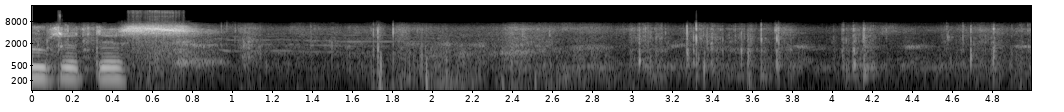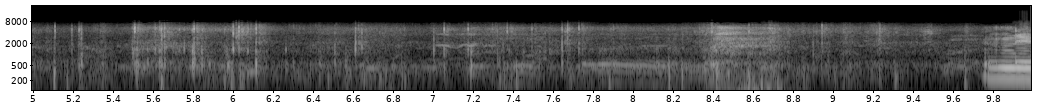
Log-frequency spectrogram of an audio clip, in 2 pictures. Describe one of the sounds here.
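Foil wrappers crinkle and rustle as hands sort through them.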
